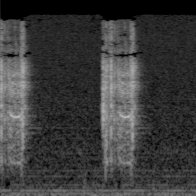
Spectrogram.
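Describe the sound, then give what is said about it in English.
A smartphone camera plays its synthetic shutter sound in two bright, crisp bursts about a second apart, and a third begins just as the sound cuts off. “The advent of smartphones, one of which is responsible for that cute shutter sound you just heard”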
